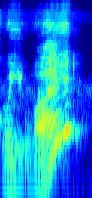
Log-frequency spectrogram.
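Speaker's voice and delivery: stunned disbelief; bewildered. Retold or imitated. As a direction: caught off guard by an empty chat. Realising everyone left.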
